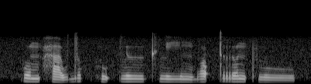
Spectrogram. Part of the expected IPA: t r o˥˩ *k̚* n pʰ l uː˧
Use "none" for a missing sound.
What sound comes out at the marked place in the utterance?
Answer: none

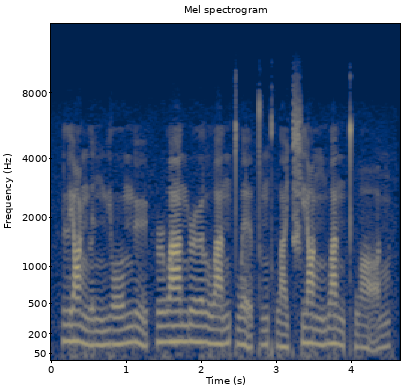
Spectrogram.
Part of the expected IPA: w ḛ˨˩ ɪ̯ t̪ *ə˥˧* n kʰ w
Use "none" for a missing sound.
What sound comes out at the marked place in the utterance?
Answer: ə˦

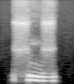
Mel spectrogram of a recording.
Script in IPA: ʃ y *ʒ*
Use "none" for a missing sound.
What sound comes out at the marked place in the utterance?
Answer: ʒ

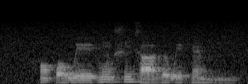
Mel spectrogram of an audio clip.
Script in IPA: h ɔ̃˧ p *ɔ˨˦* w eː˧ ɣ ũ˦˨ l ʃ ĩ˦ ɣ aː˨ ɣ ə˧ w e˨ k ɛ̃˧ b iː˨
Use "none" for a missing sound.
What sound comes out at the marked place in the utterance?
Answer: ɔ˨˦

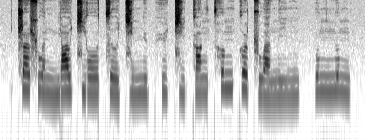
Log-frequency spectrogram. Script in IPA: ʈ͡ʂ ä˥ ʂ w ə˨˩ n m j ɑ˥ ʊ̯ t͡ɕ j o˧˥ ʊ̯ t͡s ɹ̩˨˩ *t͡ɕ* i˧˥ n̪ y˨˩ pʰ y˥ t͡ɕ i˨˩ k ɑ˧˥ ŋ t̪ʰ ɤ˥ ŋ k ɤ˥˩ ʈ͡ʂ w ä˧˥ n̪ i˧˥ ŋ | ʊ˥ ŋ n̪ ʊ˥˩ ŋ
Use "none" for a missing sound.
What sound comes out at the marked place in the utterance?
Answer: t͡ɕ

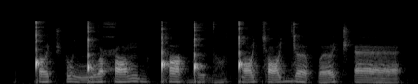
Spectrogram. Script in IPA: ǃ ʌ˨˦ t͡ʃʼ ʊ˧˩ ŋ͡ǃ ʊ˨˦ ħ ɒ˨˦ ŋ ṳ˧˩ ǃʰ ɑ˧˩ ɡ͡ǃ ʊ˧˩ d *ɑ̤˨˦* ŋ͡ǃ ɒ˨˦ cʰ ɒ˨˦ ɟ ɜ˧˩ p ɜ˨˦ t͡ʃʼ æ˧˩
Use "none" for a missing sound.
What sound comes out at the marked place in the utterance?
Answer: ɑ̤˨˦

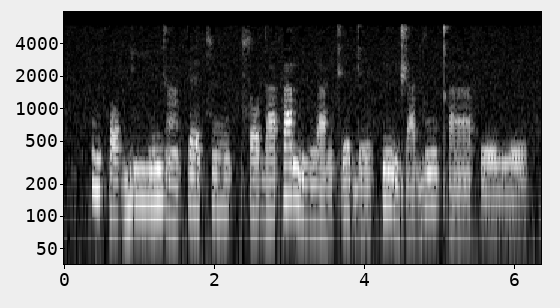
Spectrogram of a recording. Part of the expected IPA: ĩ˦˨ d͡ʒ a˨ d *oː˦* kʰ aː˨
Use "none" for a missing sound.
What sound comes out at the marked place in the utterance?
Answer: uː˦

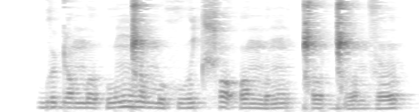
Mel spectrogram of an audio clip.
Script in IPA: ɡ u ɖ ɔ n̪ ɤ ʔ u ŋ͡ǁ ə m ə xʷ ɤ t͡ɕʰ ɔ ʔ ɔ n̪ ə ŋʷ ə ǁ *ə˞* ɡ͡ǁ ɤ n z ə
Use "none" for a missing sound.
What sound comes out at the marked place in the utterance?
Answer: ɤ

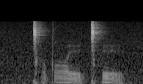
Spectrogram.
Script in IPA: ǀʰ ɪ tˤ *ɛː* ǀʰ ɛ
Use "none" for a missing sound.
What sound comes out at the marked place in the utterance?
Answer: ɛː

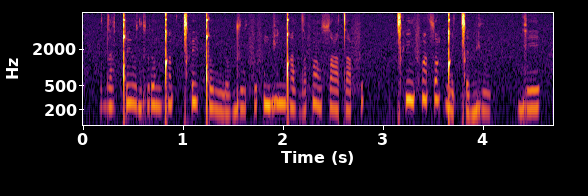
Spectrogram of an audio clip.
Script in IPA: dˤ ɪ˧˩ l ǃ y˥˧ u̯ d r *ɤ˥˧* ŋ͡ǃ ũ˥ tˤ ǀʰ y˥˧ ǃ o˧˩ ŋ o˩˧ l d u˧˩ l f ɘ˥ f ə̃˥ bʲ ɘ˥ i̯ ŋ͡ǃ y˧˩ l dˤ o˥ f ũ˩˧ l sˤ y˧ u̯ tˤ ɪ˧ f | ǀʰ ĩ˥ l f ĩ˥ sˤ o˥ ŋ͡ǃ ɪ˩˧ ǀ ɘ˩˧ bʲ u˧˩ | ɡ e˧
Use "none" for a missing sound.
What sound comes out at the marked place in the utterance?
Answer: o˥˧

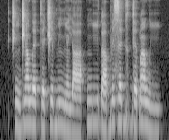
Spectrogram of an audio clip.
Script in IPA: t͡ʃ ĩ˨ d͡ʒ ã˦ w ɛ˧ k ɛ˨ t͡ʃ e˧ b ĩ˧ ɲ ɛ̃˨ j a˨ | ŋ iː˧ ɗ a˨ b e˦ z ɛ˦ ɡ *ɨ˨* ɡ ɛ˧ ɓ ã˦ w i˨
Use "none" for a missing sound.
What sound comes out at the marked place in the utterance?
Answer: ɨ˦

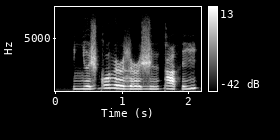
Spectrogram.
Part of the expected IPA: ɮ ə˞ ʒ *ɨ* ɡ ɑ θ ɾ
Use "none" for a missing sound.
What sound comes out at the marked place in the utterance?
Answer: ɨ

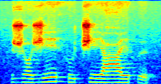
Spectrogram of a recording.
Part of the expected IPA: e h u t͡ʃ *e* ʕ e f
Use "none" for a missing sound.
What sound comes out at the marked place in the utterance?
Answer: e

